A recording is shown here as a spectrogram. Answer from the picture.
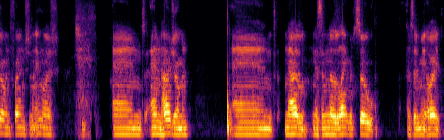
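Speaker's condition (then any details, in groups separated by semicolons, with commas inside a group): ALS; on drug, stronger bite, speaks better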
